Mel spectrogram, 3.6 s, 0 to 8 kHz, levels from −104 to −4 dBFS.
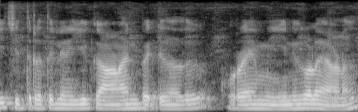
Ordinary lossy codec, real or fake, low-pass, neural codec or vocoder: none; real; none; none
